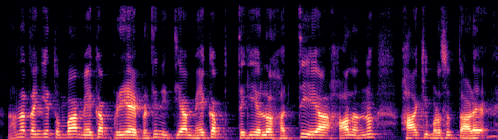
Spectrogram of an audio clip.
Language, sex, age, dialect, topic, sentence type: Kannada, male, 51-55, Central, agriculture, statement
